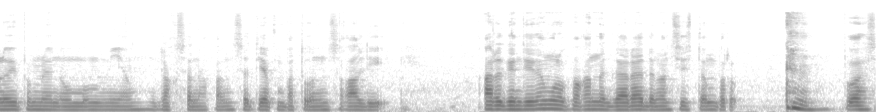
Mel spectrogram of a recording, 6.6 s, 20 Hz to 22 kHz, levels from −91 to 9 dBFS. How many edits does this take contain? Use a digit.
1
